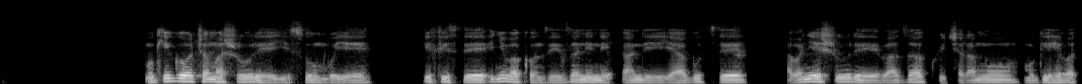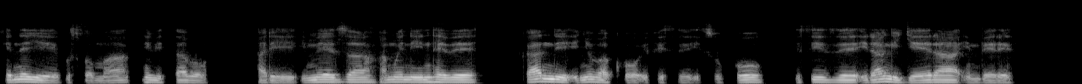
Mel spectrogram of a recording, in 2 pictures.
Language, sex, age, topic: Rundi, female, 25-35, education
